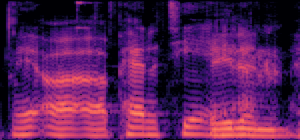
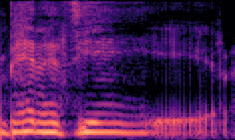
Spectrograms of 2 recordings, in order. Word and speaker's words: Panettiere: How do you say her last name? – Panettiere. – Hayden Panera Bread. – Hayden Panettiere. I agree.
